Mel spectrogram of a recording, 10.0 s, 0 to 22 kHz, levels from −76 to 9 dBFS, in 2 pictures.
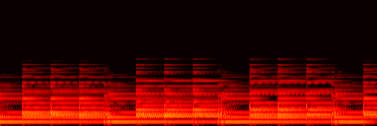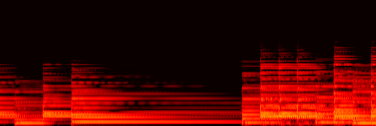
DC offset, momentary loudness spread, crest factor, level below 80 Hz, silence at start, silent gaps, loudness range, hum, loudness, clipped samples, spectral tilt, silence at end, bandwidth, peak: under 0.1%; 11 LU; 18 dB; -64 dBFS; 0 s; none; 3 LU; none; -32 LUFS; under 0.1%; -10.5 dB/octave; 0 s; 5.4 kHz; -14 dBFS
